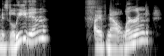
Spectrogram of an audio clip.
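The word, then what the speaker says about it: Kuehnelt-Leddihn: His name is Leadin. I have now learned pronounced that way because Spoon showed me a rare lecture of his, because he died a long ass time ago.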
